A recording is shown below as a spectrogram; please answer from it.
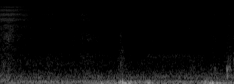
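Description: Soft rustling and scraping of a thin protective bag being slid off a ukulele, with faint low handling bumps.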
